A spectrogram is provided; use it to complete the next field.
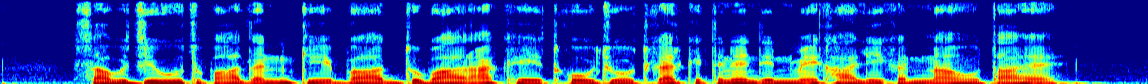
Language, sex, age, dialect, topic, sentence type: Hindi, male, 18-24, Garhwali, agriculture, question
